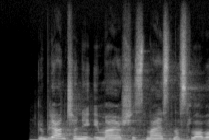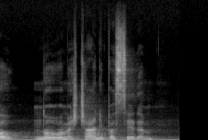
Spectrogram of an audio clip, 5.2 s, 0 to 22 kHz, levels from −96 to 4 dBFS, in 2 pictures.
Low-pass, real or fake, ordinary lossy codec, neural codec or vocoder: none; real; none; none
